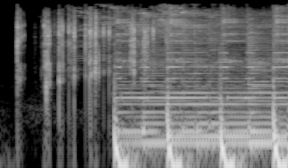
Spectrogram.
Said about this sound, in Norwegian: lyden av ei nøtt som knekkes, ei nøtteknekking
